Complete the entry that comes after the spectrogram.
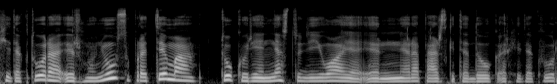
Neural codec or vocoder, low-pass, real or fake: none; 14.4 kHz; real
